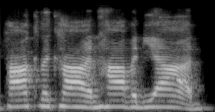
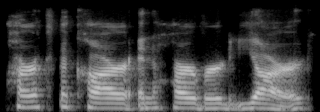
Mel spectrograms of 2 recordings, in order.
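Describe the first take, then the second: First: Boston accent with the R's dropped. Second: Said in the usual way. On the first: Shown as a demonstration. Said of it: "they kind of skip their R's". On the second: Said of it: "would be in English".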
